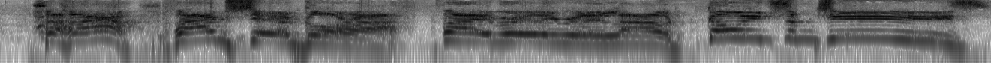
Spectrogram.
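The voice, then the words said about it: Loud, yelled character impression. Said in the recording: “doing a bad Shea Gorath impression ... stops yelling about cheese”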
